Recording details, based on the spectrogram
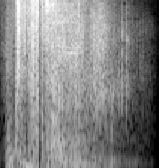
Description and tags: heavy punch
A cartoonish punch impact sound.
anime, cartoon, crunch, punch, splat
